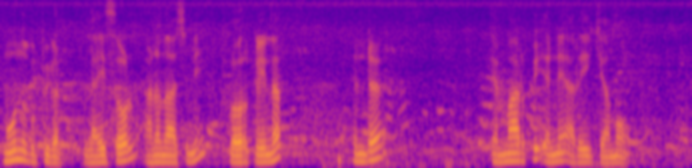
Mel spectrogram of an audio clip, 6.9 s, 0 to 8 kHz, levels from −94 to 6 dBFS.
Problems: continuous background conversations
